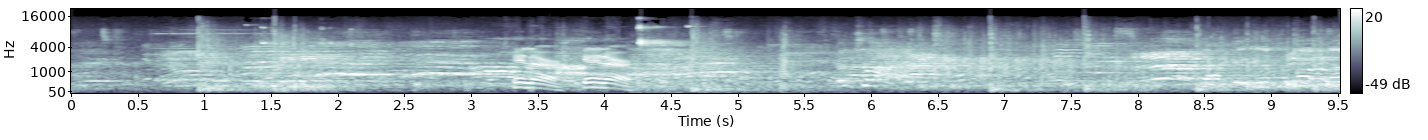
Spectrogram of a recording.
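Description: Voices cheer and shout, echoing through a large gym.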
